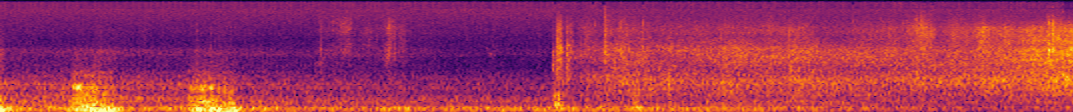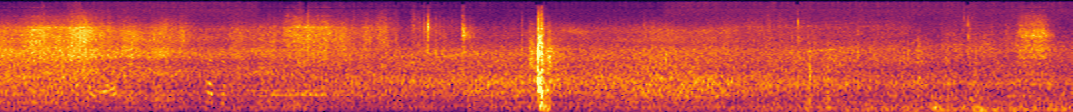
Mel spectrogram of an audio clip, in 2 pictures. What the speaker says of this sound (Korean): 주행 ASMR 정도로 봐주시면 좋겠고요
